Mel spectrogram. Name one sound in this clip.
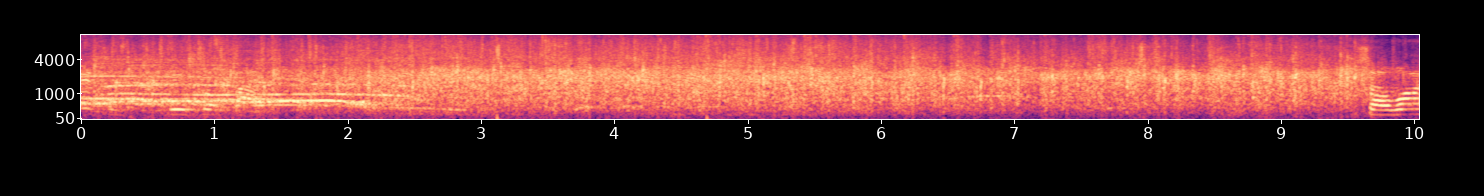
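An older man speaks through a microphone in a large echoing hall.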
